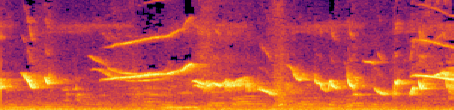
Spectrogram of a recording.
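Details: Oriental magpie-robin in song: clear high whistles that sweep upward, followed by quick twisting chattery phrases and sharp slurred notes, a steady low background hum underneath.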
